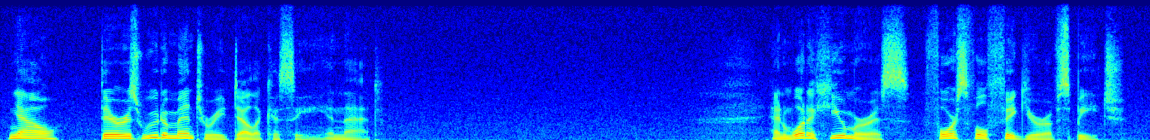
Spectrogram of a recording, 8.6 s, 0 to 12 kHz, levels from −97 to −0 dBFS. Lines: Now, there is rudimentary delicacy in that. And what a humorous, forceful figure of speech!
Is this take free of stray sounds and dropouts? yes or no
yes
